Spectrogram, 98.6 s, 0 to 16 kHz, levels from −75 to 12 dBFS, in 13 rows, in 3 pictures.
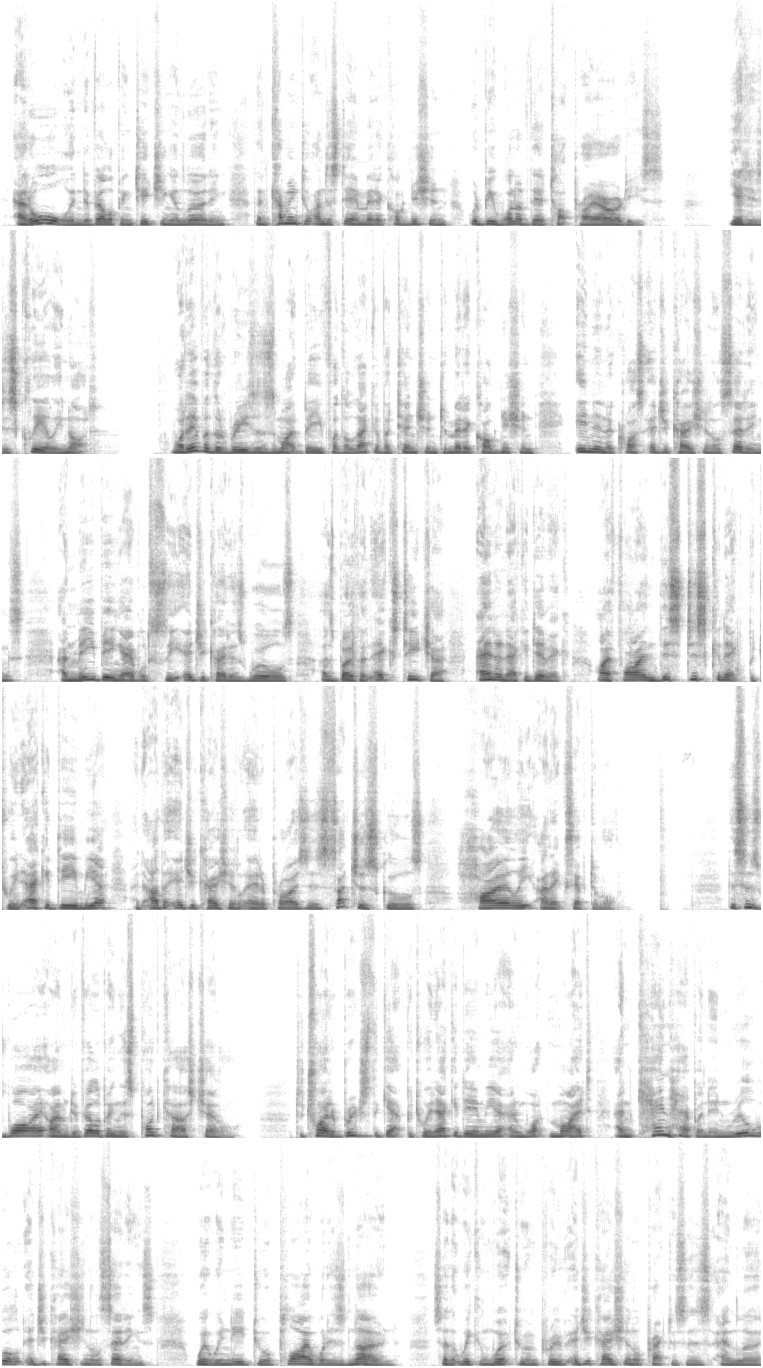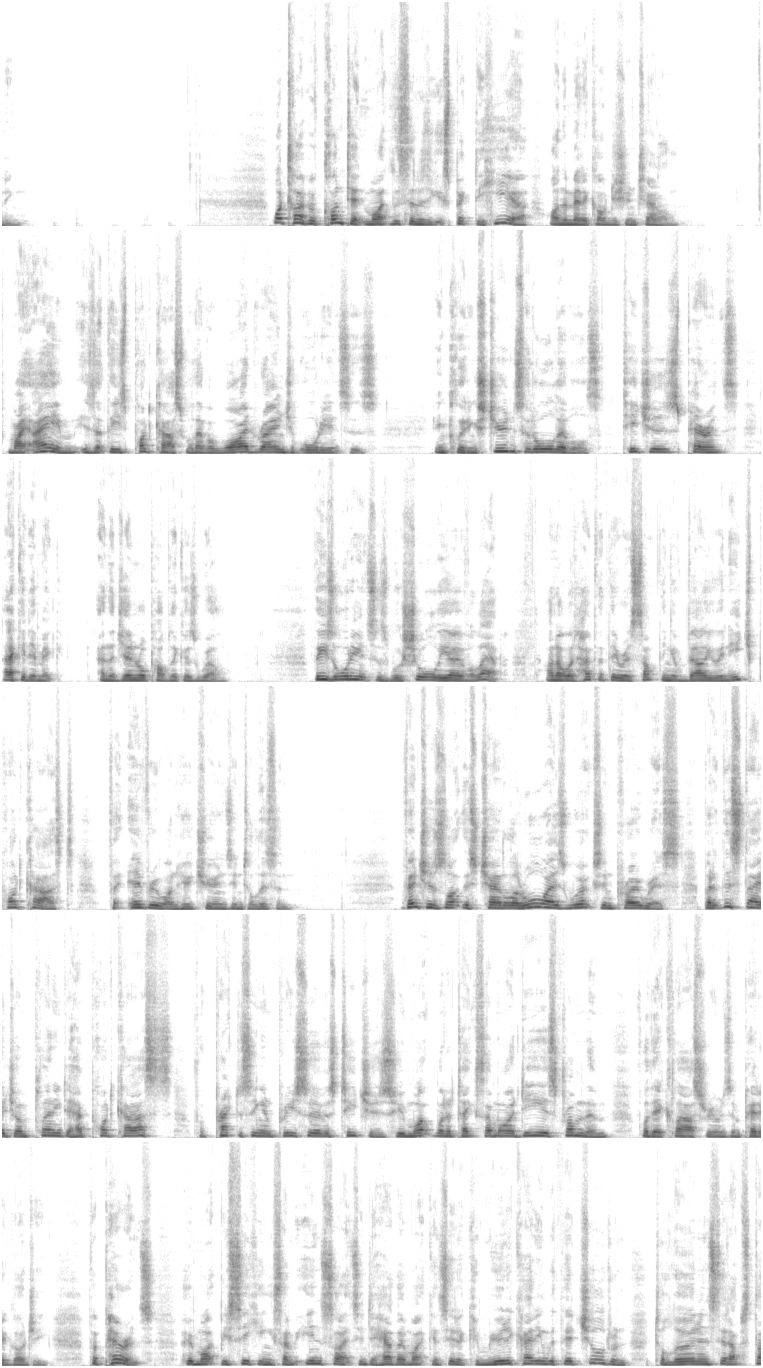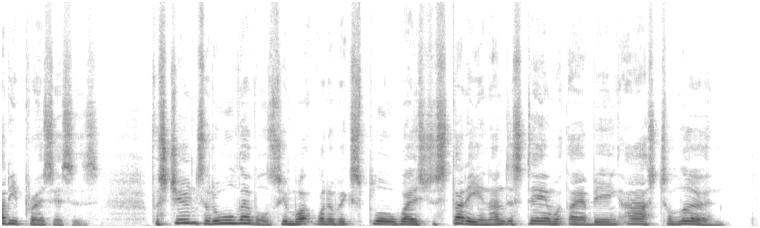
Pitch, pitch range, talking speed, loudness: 170 Hz, 150-185 Hz, 160 wpm, -24 LUFS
